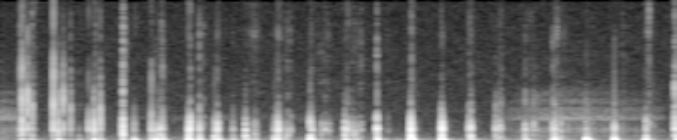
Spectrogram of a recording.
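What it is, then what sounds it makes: Hollow plastic skull tapped with nails. A pink, hand-sized hollow hard-plastic light-up skull decoration is tapped on its top with long nail tips, about two dozen times in quick, uneven succession. Each tap is a short, dry, hollow knock with a low body and a crisp clicky edge that dies away at once.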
